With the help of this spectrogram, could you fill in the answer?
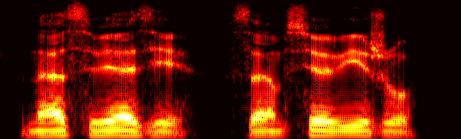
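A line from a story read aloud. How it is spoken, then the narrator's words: Major growling over radio. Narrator (Russian): рыкнул майор на выделенном канале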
